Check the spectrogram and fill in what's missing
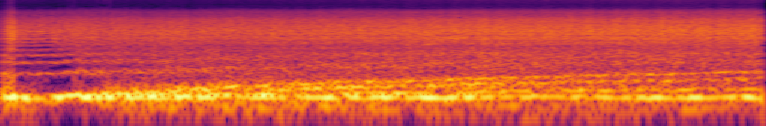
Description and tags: Space Ship Sound
Alien spaceship sound. I am the author of this sound.
alien, spaceship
